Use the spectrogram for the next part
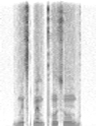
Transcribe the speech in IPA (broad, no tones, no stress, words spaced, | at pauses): bẽsk͡pɛ̃bpʰũs ũb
